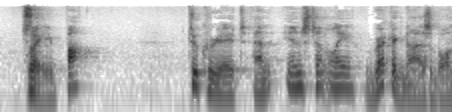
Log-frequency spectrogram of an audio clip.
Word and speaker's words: 嘴: It's pronounced third tone, 嘴, 嘴.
